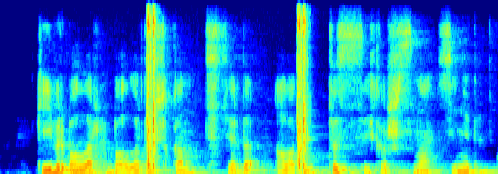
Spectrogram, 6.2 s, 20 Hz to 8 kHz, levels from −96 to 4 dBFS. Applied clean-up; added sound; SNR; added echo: none; Camera; 0 dB; none.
